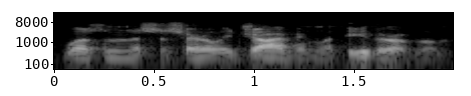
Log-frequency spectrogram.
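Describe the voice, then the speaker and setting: Lowish male reviewer on dull audio. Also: steady tone, a bit bright, husky. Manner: halting, informal, noncommittal. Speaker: reviewer, discussion guest. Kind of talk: casual review chat.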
